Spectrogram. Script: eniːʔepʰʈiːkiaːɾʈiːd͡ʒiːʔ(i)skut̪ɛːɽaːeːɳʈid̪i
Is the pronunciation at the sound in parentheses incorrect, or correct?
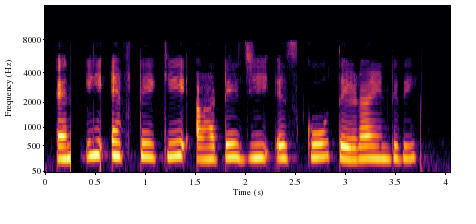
incorrect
